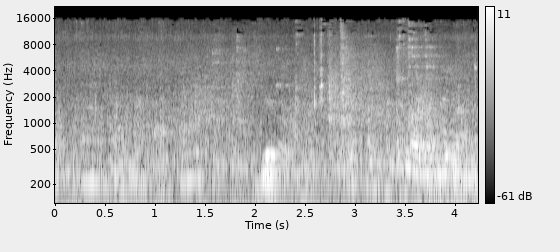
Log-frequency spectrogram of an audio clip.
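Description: Indistinct talking at a table, with a quick run of clinks from metal utensils against bowls and dishes in the second half.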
